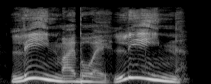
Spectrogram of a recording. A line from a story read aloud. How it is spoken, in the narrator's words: Penumbra is shouting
